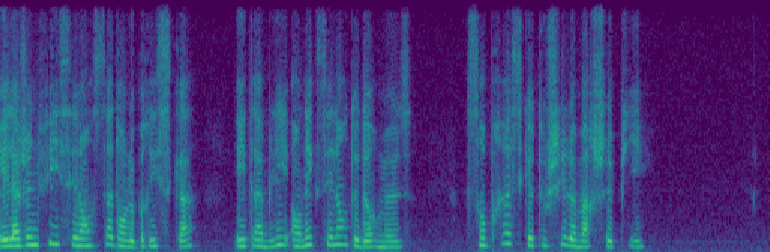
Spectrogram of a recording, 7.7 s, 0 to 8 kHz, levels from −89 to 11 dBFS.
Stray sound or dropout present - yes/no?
no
